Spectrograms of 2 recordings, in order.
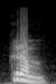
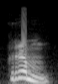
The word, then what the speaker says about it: क्रम: दूसरी बात, जिस व्यंजन के पैरों में पदेन र लगा हुआ होता है, इसका उच्चारण उस व्यंजन से बाद में होता है। जैसे देखते हैं कुछ उदाहरण। क्रम, आप यहाँ देख रहे हैं कि मैंने बोला क्रम, क के पैरों में र लगा हुआ है, र का उच्चारण क के बाद में है।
